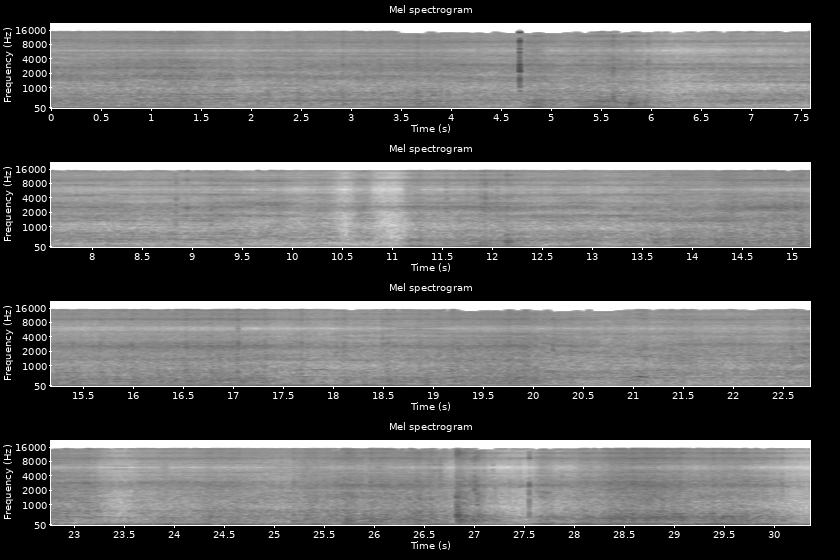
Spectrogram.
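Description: Lifted off-road pickup truck's engine running and revving at low speed as it crawls over boulders, under a heavy low rumble that swells and drops.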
